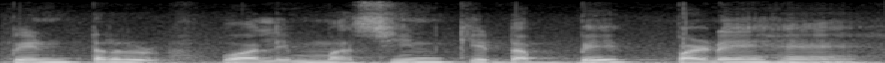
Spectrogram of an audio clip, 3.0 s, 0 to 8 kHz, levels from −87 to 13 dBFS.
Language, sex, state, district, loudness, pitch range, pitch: Hindi, male, Rajasthan, Bikaner, -13 LUFS, 125-155 Hz, 145 Hz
